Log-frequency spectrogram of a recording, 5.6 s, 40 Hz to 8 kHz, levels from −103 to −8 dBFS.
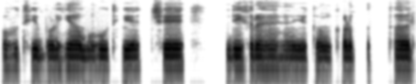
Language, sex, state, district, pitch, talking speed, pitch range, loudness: Hindi, male, Bihar, Araria, 115 Hz, 130 wpm, 115-120 Hz, -15 LUFS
